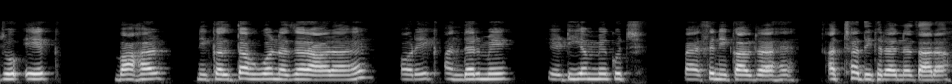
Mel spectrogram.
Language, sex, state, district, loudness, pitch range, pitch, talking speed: Hindi, female, Uttar Pradesh, Muzaffarnagar, -14 LUFS, 225-250 Hz, 240 Hz, 155 wpm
